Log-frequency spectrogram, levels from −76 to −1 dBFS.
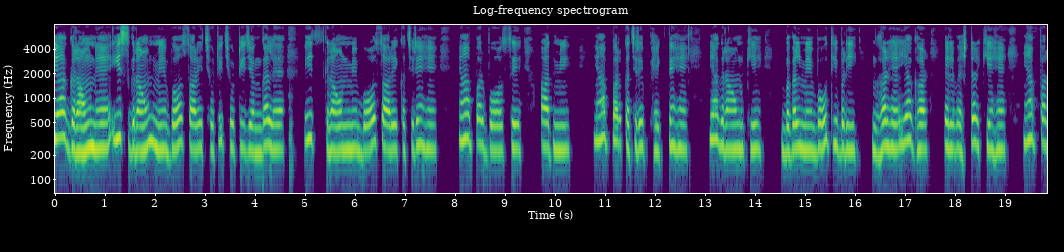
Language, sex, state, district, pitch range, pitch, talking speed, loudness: Hindi, female, Bihar, Saran, 235-270 Hz, 240 Hz, 140 wpm, -16 LUFS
